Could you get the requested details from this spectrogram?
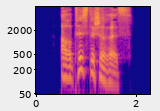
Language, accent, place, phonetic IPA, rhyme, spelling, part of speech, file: German, Germany, Berlin, [aʁˈtɪstɪʃəʁəs], -ɪstɪʃəʁəs, artistischeres, adjective, De-artistischeres.ogg
- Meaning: strong/mixed nominative/accusative neuter singular comparative degree of artistisch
